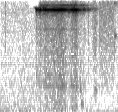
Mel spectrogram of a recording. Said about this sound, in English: I'm sorry, this fire alarm keeps going off because the lightning struck the building or whatnot, so it just keeps going off.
